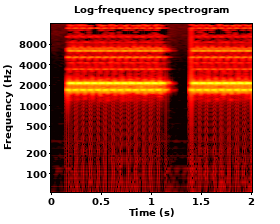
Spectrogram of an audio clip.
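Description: A telephone bell rings loudly in two rapid trilling bursts separated by a short pause, with no voices present.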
